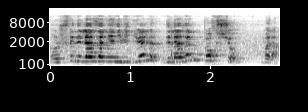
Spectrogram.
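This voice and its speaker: A woman speaks with ordinary pitch variation. Noticeable background noise and audible room echo fill the recording. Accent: Toulouse. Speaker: cookware sales consultant. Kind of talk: live cooking demonstration. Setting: home kitchen, live stream. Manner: casual, hesitant with fillers.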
